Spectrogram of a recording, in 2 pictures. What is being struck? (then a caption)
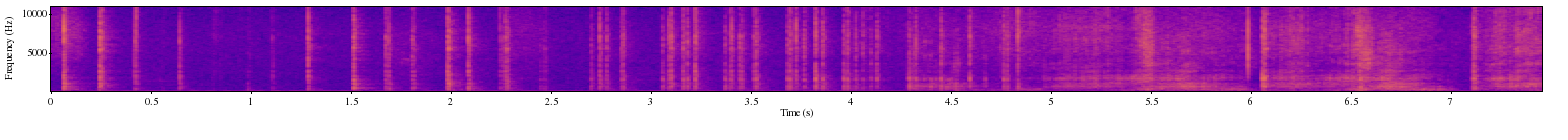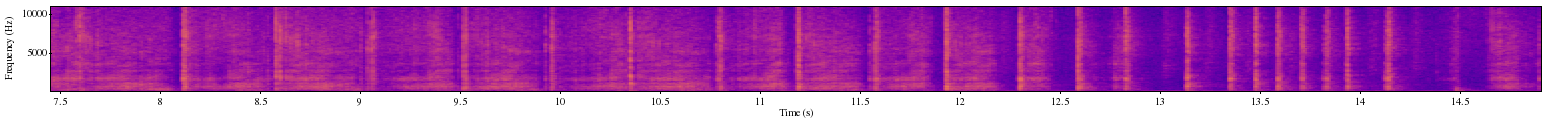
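Varnished wooden desk top. Long orange-painted fingernails tap and scratch quickly across the top of a large, solid, varnished wooden desk. Sharp clicking taps come in dense bursts at the start and end, with a stretch of continuous scratching in the middle. A steady low hum runs underneath throughout.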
